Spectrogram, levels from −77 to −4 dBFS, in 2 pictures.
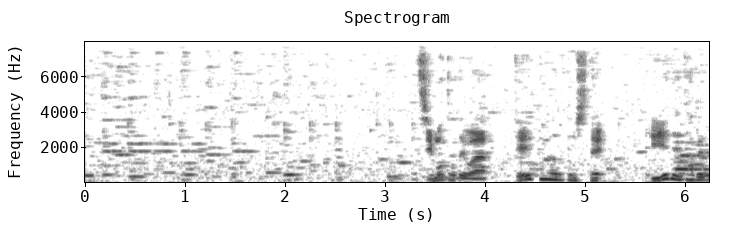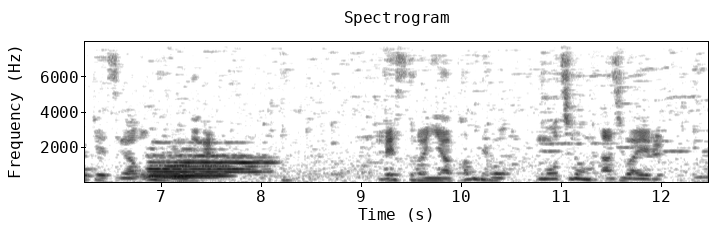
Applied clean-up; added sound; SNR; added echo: classical method Wiener filter.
